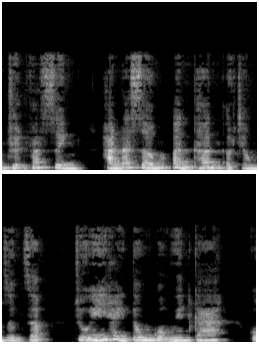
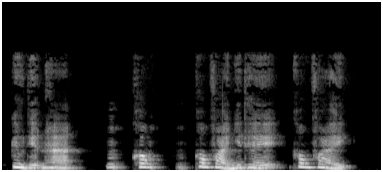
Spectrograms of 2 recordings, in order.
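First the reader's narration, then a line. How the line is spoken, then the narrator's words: Frightened, trembling. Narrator (Vietnamese): Triệu Nguyệt Yến hoảng sợ, run rẩy nói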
